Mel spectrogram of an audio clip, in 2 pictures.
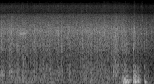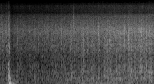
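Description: Steady rain falling, with a few dull thumps and one sharp knock a little before halfway through.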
